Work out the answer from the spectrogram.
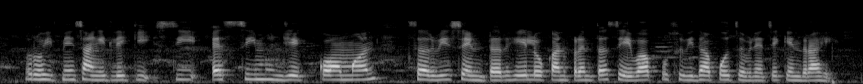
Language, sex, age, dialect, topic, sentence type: Marathi, female, 18-24, Standard Marathi, agriculture, statement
